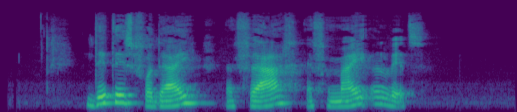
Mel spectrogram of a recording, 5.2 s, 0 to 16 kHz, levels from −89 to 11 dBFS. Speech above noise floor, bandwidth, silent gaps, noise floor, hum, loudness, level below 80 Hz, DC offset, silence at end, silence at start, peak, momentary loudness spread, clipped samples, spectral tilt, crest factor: 41 dB; 11.5 kHz; none; -65 dBFS; none; -23 LUFS; -76 dBFS; under 0.1%; 0.95 s; 0.5 s; -4 dBFS; 16 LU; under 0.1%; -5 dB/octave; 20 dB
